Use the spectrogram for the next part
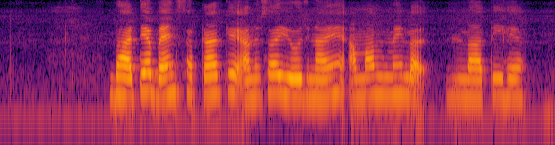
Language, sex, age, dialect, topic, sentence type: Hindi, female, 25-30, Garhwali, banking, statement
